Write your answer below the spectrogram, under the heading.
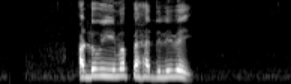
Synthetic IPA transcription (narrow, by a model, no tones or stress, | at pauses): ɐɖuʋiːmɐpɐɦɐd̪iliʋej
